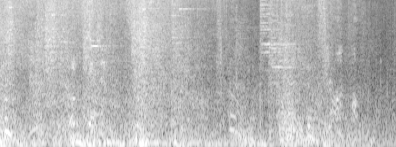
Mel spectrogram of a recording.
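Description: Flames whoosh with a sword swing.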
